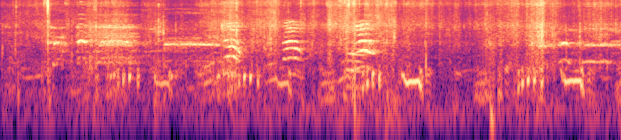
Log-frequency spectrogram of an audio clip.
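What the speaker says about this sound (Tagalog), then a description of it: "Ito po ang isa po ang kalapati po." Red bar German Beauty Homer pigeons coo in soft, throaty bursts close by, mixed with rustling and a person talking over them.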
